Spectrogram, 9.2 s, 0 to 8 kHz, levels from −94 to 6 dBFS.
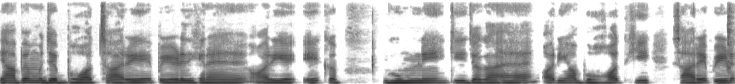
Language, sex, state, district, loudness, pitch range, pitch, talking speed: Hindi, male, Uttarakhand, Uttarkashi, -17 LUFS, 160-170 Hz, 165 Hz, 150 wpm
